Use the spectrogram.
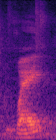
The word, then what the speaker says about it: Hui: will become known as, the word in English would be Hui, roughly pronounced Hui, are, after centuries, they will become indistinguishable from their Confucian or Buddhist Chinese brethren.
